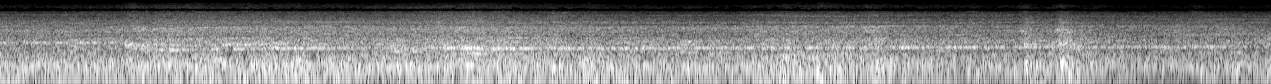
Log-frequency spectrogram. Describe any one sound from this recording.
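Train wheels squeal in a long steady whine.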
